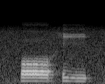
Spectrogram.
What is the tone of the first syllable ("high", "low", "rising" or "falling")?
low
